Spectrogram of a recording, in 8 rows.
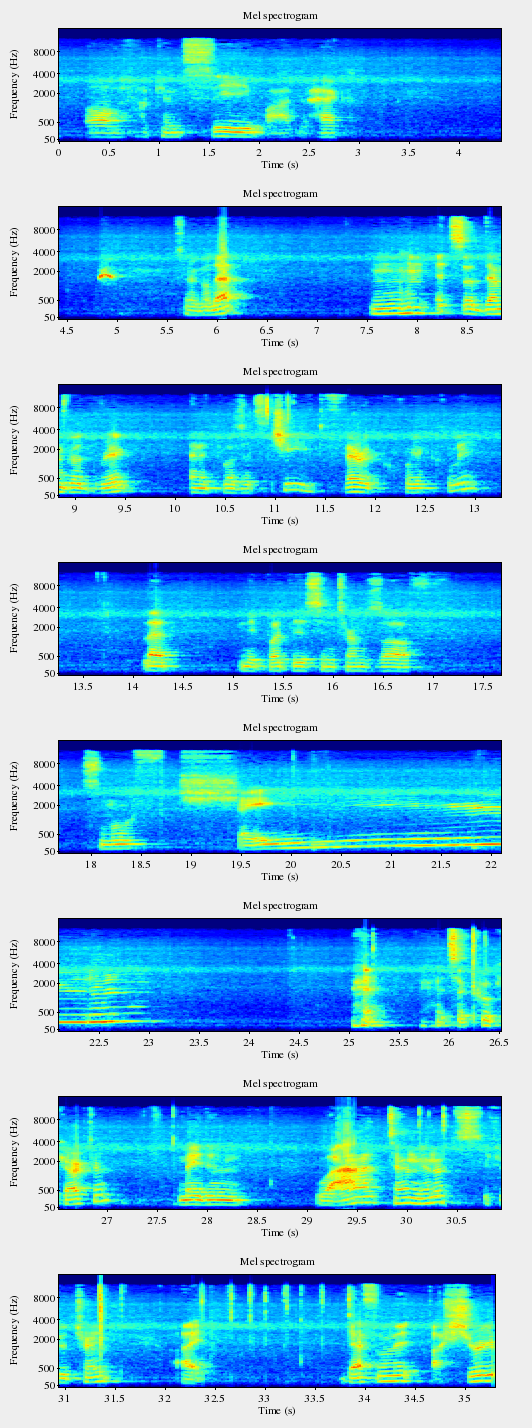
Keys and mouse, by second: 6.1 click, 6.6 middle click, 7.0-8.4 middle drag, 8.4-10.3 right drag, 10.4-13.8 right drag, 14.6-16.6 drag, 16.8 right click, 18.6-22.8 drag, 22.8 middle click, 23.2-25.9 drag, 25.9 middle click, 26.4 KP_1, 27.7 g, 30.1 r, 32.1-33.6 drag, 32.9 KP_1, 34.7 g.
